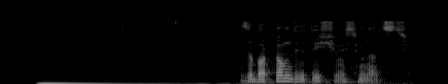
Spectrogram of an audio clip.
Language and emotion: Russian, neutral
